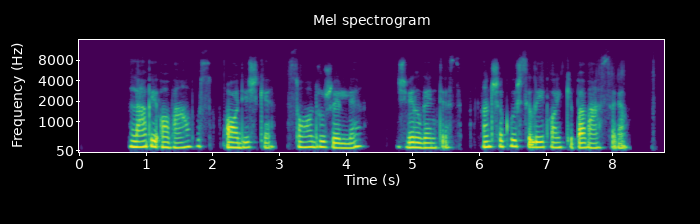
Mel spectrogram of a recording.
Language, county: Lithuanian, Klaipėda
